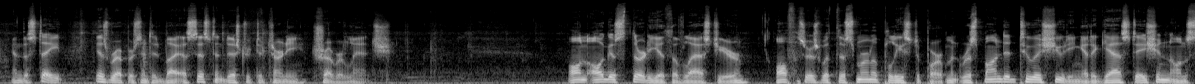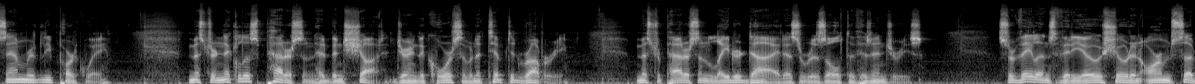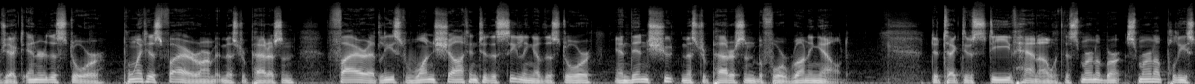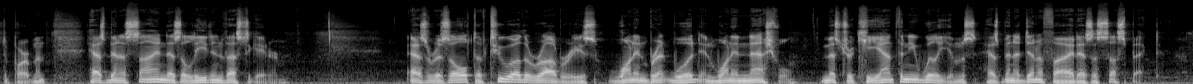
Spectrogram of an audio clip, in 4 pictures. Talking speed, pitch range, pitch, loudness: 165 wpm, 75-100 Hz, 90 Hz, -17 LUFS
